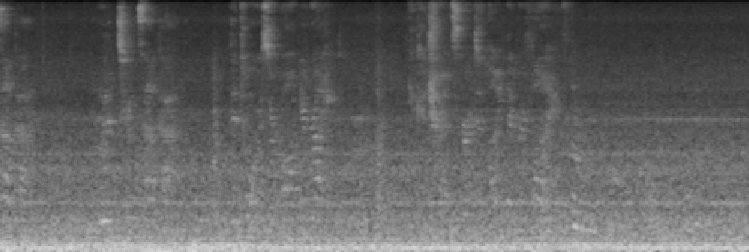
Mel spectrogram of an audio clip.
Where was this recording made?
on a subway train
